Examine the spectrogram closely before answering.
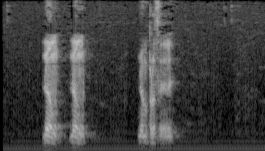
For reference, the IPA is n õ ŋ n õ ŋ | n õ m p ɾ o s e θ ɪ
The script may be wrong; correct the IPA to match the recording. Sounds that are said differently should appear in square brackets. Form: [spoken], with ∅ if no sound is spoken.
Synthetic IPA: n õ ŋ n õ ŋ | n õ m p ɾ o [θ] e [ð] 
